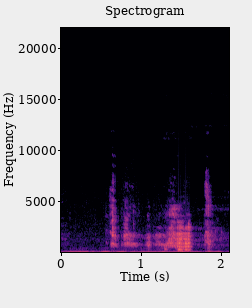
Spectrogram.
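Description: Fingers brushing over a compressed ripe pu-erh tea cake and rustling its paper wrapper, in a few short scratchy bursts.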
